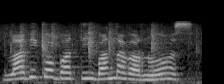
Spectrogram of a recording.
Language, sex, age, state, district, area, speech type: Nepali, female, 60+, West Bengal, Kalimpong, rural, read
